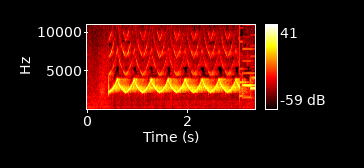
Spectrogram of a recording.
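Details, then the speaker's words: Jeep with an aftermarket vibration sensor alarm, armed via the lock button, then touched: loud, piercing siren warbling up and down about three times a second, the alarm tripping. "not be picking it up but also I feel like that was like the warning did you hear that like that first like was kind of like uh-uh like here all right I'll lock it again and it goes like uh-uh ready like don't you do it"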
